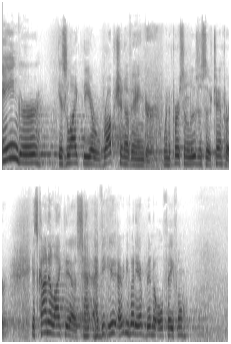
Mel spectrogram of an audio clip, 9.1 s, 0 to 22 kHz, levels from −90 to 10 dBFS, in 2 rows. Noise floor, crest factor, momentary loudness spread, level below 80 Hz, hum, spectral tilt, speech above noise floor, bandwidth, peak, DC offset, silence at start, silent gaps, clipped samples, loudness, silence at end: -40 dBFS; 16 dB; 9 LU; -58 dBFS; none; -6 dB/octave; 24 dB; 13 kHz; -2 dBFS; under 0.1%; 0 s; none; under 0.1%; -17 LUFS; 0.05 s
